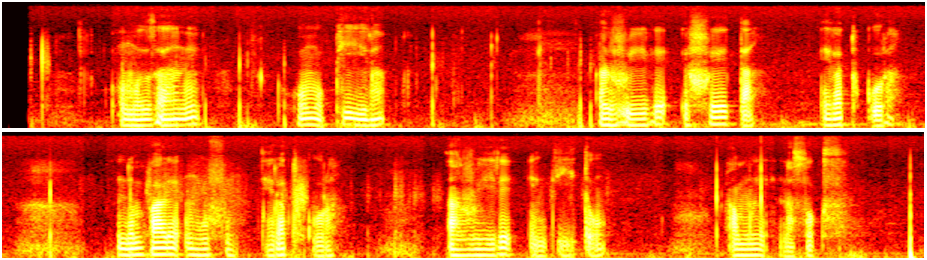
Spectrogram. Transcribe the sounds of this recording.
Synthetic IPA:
o̞muzaːni | wo̞mupiːɾa | ʒwiːɾe̞ːʃwe̞ːta | eɾatu̥kuɾa | ndempaɾe̞ʔŋɡufu | e̞ɾatu̥kṵɾa | aʒwiːɾe̞̰ːŋkḭːto̞̰ | ha̰mwe̞na̰soksi̥

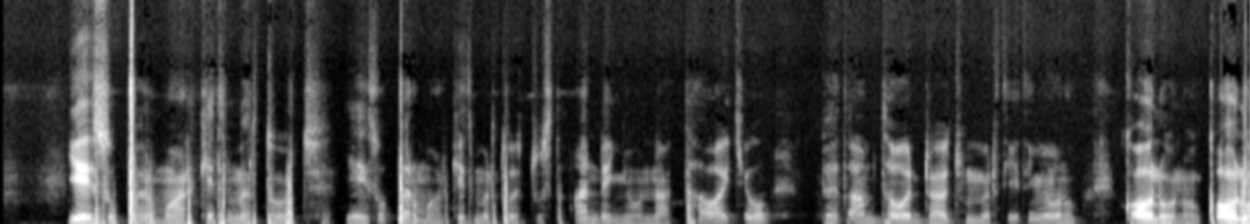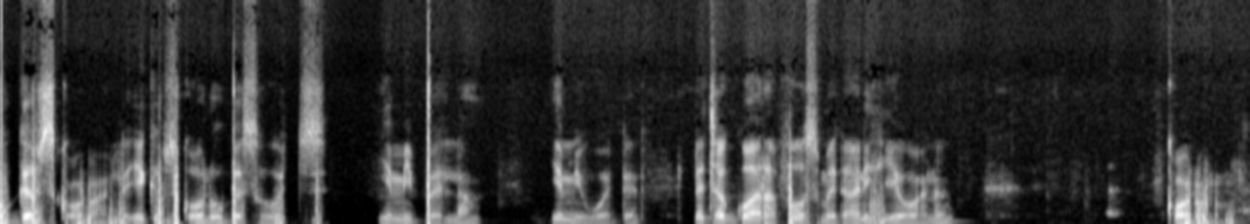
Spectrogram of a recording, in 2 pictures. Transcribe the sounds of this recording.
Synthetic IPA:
jɛsupʰːəɾmaɾkʰet̪mɨɾt̪ʰo̞̰t͡ʃːjɛsupʰːəɾmaɾkʰe̞t̪mɨɾt̪ʰo̞t͡ʃːwʊst̪ʼand̪əɲːawɨnːat̪ʰawakʼew | b̥ət̪ʼamt̪ʰəwɔd̪ad͡ʒumɨɾt̪ʰet̪ɨɲːawnəw | kʼo̞lo̞̰nə̰wkʼo̞loɡəβskʼo̰lo̰a̰lːə̰hjɛɡɨβskʼolobəsəwo̰t͡ʃː | jɛmːibːəlːa | jɛmːiwɔ̰d̪ːəd̪ | lət͡ʃʼəɡʷaɾafəwsməd̪anit̪jɛho̞̰nə | kʼo̰lo̰nə̰w

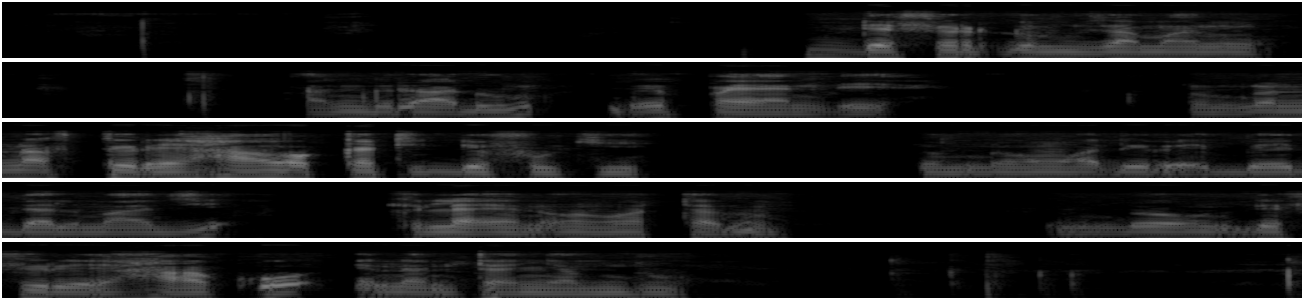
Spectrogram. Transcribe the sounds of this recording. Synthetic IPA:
dɛfiɾɗumzamanu | handiɾaɗumbɛpajanɗɛ | ɗumɗɔnːaftiɾɛɦawakːatidefuki | ɗumɗɔnwaɗiɾɛbɛdalmad͡ʒi | kilaɛnɔnwatːaɗum | ɗumɗɔndefiɾɛɦakɔɛnantaɲamdu

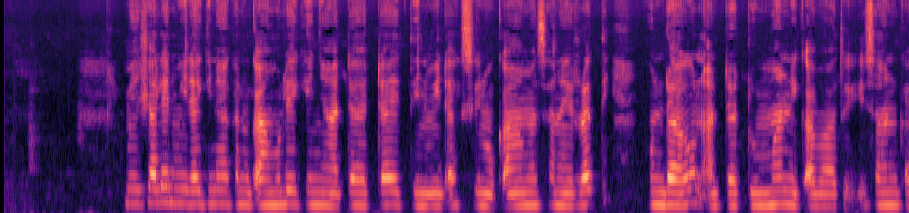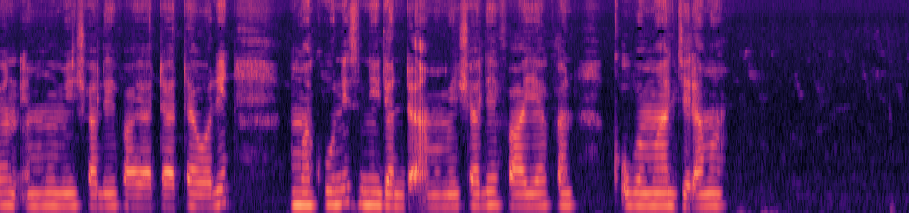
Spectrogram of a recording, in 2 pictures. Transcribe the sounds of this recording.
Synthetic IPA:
me̞ːʃaːle̞ːnmiːᶑɐɡɪnaːkɐŋkʼaːmʊleːke̞ːɲːaɐd̪ːɐɐd̪ːaːɪt̪ːinmiːᶑɐksɪnʊkʼaːmɐsɐnɐɪrːɐt̪ːɪ̥hʊnd̪aːʔuːnɐ̰d̪ːɐd̪ːʊmːaːnːɪkʼɐβaːt̪ʊʔɪ̰saːŋkɐnɪ̰mːoːme̞ːʃaːle̞ːfaːjaːɐd̪ːaːɐd̪ːaːwɐliːn | mɐkʰuːnɪsnɪd̪ɐnd̪ɐʔɐ̰mɐme̞ːʃaːle̞ːfaːjaːkɐŋkʼʊbɐmaːld͡ʒɛᶑɐmɐ

